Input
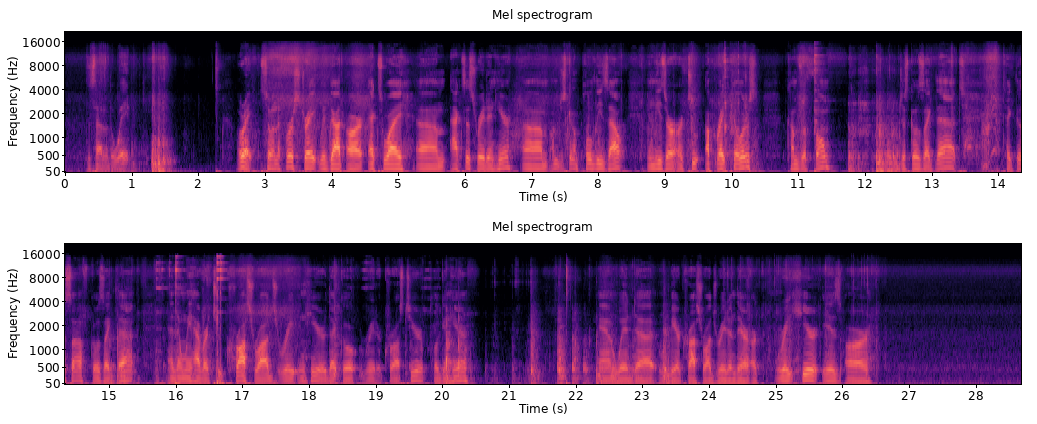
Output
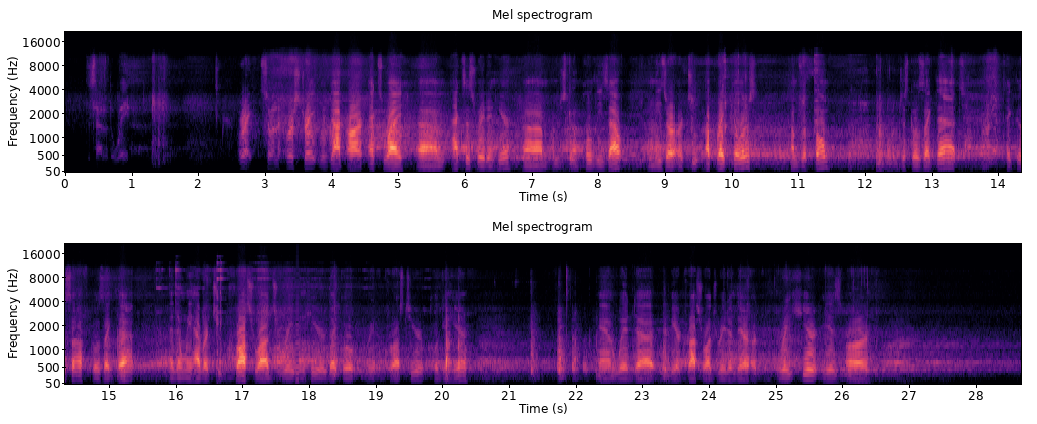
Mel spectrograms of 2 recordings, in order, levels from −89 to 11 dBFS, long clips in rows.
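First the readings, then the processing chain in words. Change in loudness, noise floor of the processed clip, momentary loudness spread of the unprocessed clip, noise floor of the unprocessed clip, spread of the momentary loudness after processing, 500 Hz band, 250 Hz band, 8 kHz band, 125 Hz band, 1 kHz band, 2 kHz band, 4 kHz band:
−1.5 dB, −61 dBFS, 14 LU, −54 dBFS, 20 LU, −2.0 dB, −20.5 dB, −16.0 dB, below −30 dB, +0.5 dB, −3.0 dB, −8.0 dB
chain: one-sided soft clipper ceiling −13 dBFS
low-pass filter 6,600 Hz 12 dB per octave
bit-depth reduction 10 bits, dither none
high-pass filter sweep 2,400 Hz → 610 Hz, 0:01.58–0:05.54
on a send: feedback delay with all-pass diffusion 618 ms, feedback 52%, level −11.5 dB
on the sum: buffer that repeats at 0:17.79, samples 256, times 8
expander for the loud parts 1.5 to 1, over −29 dBFS

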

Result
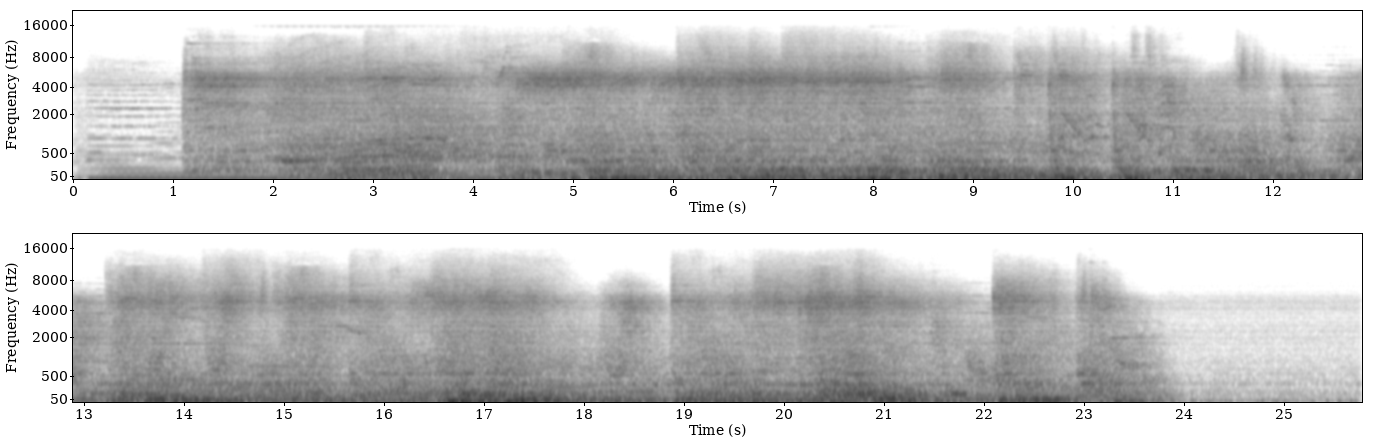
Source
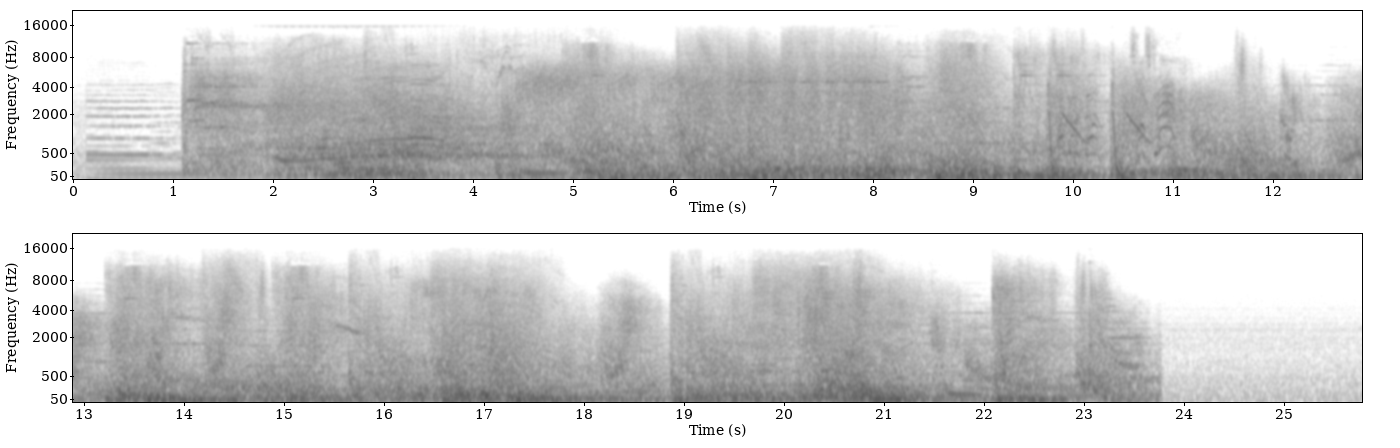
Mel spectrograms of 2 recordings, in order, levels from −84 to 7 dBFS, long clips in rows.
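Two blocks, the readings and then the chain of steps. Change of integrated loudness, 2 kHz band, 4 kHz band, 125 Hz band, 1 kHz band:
+7.0 dB, +3.5 dB, +10.5 dB, +6.0 dB, +3.5 dB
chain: parametric band 5,000 Hz +14 dB 0.7 octaves
single-tap delay 125 ms −9 dB
rectangular room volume 130 cubic metres, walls furnished, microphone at 3 metres
level −4.5 dB

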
